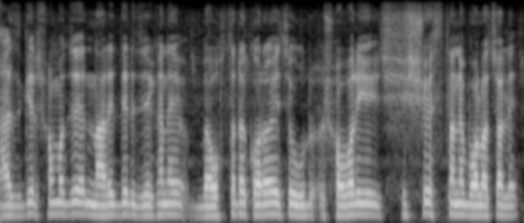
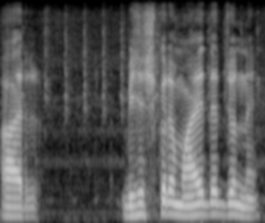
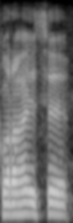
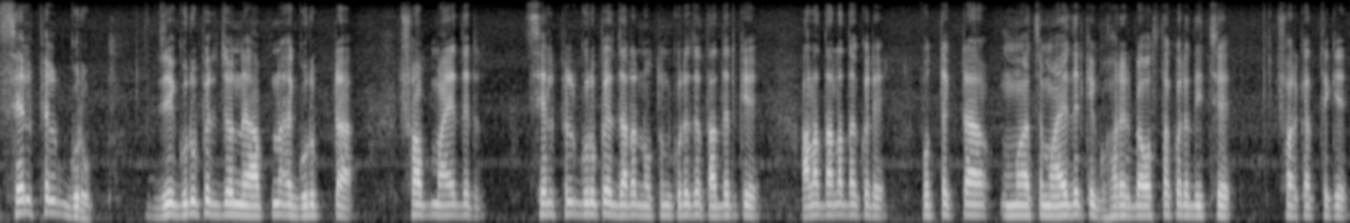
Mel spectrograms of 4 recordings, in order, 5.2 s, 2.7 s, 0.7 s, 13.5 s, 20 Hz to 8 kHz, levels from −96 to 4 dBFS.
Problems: none marked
